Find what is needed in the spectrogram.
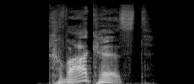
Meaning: second-person singular subjunctive I of quaken
- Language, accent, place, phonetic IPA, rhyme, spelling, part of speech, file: German, Germany, Berlin, [ˈkvaːkəst], -aːkəst, quakest, verb, De-quakest.ogg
